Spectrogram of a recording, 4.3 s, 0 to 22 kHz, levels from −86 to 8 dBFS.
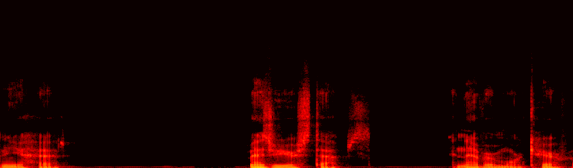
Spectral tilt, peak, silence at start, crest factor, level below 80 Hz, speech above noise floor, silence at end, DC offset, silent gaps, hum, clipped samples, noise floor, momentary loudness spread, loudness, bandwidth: -6 dB/octave; -16 dBFS; 0 s; 22 dB; -62 dBFS; 41 dB; 0.05 s; under 0.1%; none; 60 Hz at -65 dBFS; under 0.1%; -77 dBFS; 16 LU; -38 LUFS; 12 kHz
